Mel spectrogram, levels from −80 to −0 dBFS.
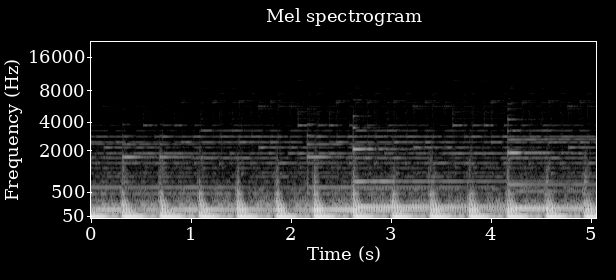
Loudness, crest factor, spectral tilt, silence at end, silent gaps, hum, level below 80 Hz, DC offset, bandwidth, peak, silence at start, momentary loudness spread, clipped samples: -21 LUFS; 12 dB; -9.5 dB/octave; 0 s; none; none; -18 dBFS; under 0.1%; 4 kHz; -4 dBFS; 0 s; 2 LU; under 0.1%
